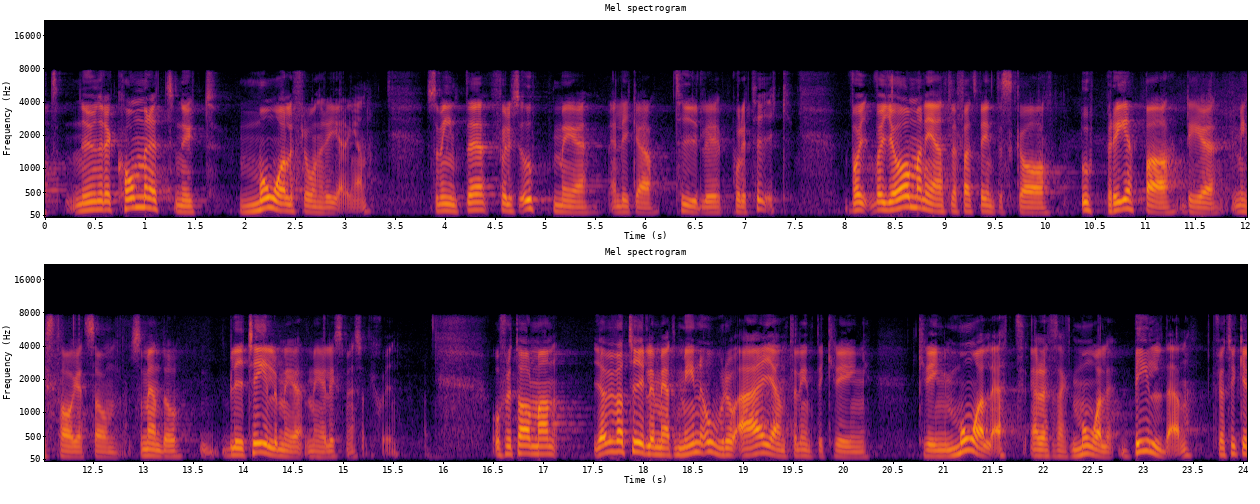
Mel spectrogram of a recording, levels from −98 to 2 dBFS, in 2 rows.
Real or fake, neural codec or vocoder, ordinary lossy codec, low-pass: real; none; none; none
